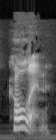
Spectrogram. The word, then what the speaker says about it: Colin: Who is a very big figure, but it's spelled C-O-L-I-N. It's spelled like Colin. – Right. – But it's pronounced Colon.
